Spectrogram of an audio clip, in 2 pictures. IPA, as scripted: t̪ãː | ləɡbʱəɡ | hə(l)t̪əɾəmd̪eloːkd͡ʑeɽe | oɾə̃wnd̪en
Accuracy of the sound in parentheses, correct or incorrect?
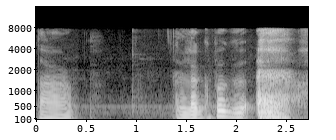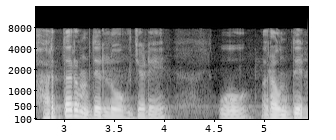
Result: incorrect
